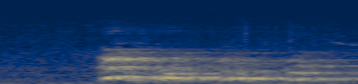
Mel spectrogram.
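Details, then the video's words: Phineas, a dog shut in a garage, answering his name through the garage door: a single drawn-out, steady, tonal wail lasting over a second, following a voice calling his name. "Phineas barking through the garage door"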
